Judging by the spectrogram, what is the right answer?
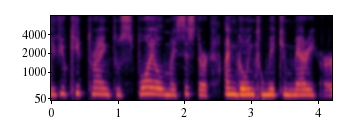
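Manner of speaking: low mumble, muttered under the breath, half to oneself. Speaking in character during the game: mumbling under her breath. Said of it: "Virginia mumbles under her breath".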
